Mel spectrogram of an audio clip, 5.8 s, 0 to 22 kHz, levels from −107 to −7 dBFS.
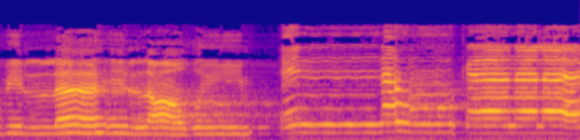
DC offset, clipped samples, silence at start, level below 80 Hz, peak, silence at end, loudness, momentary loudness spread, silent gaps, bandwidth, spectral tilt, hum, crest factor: under 0.1%; under 0.1%; 0 s; -58 dBFS; -4 dBFS; 0 s; -21 LUFS; 15 LU; none; 11 kHz; -2 dB/octave; none; 18 dB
